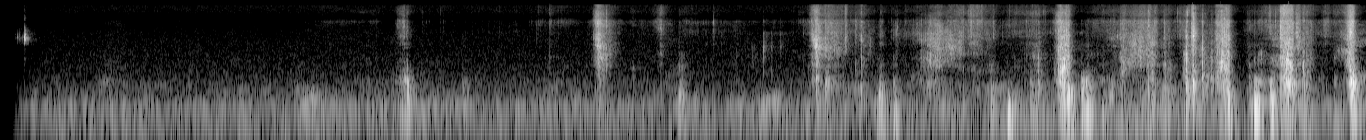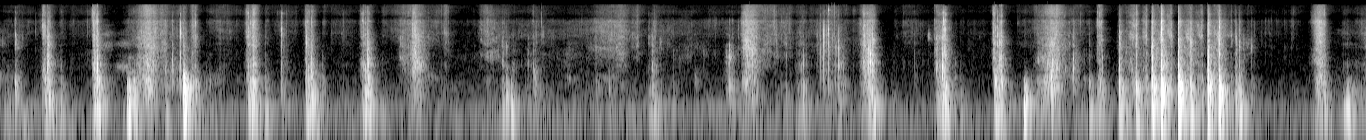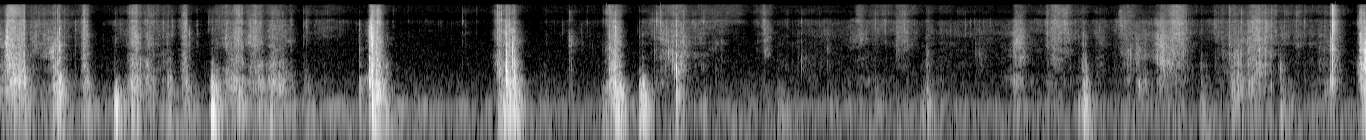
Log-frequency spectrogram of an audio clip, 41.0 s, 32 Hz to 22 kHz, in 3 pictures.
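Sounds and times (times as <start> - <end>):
crinkling and tearing: 32.3 - 40.9.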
